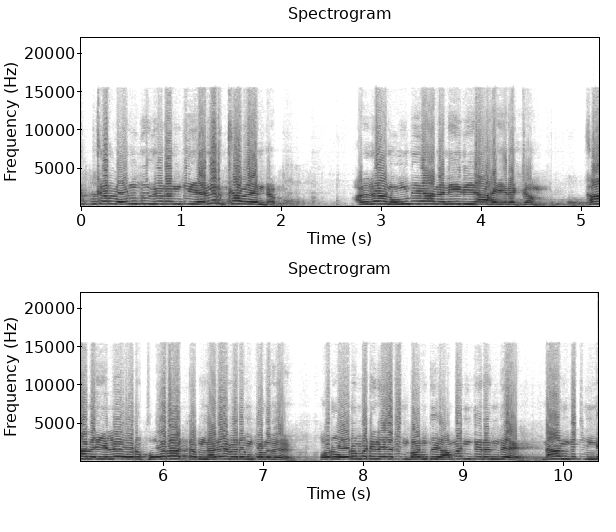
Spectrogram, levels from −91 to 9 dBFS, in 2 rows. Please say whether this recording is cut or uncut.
uncut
